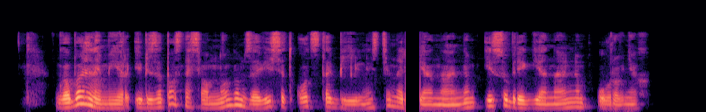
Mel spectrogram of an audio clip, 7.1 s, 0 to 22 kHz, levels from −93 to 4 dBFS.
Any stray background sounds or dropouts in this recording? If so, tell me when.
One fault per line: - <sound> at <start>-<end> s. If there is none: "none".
- dropout at 4.0-4.2 s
